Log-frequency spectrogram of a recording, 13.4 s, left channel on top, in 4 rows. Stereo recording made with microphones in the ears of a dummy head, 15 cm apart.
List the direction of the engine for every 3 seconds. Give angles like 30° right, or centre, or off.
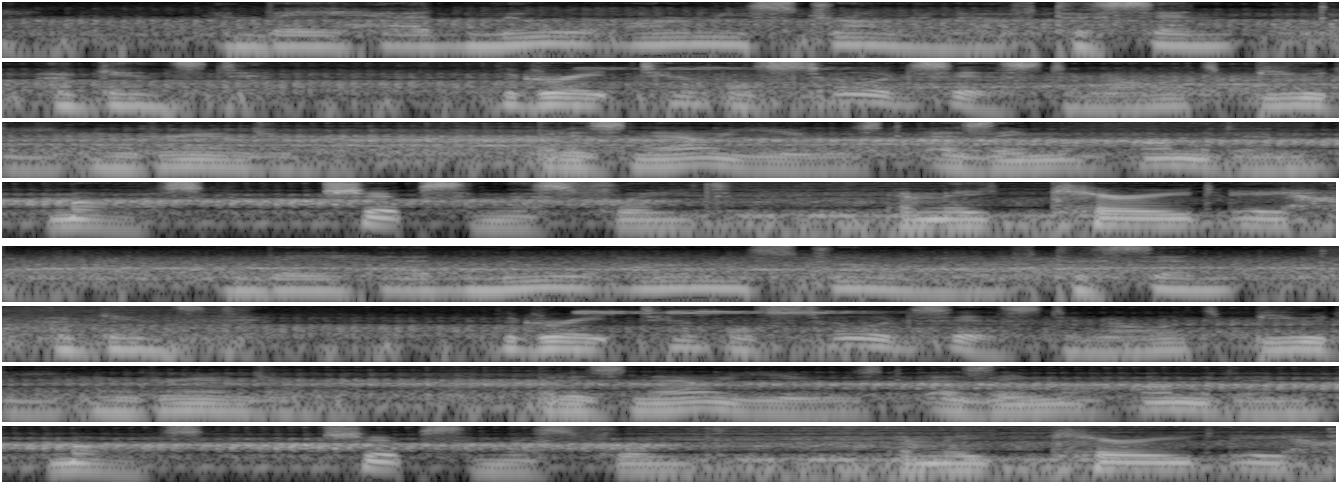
60° left, 50° left, 40° left, centre, 40° right.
